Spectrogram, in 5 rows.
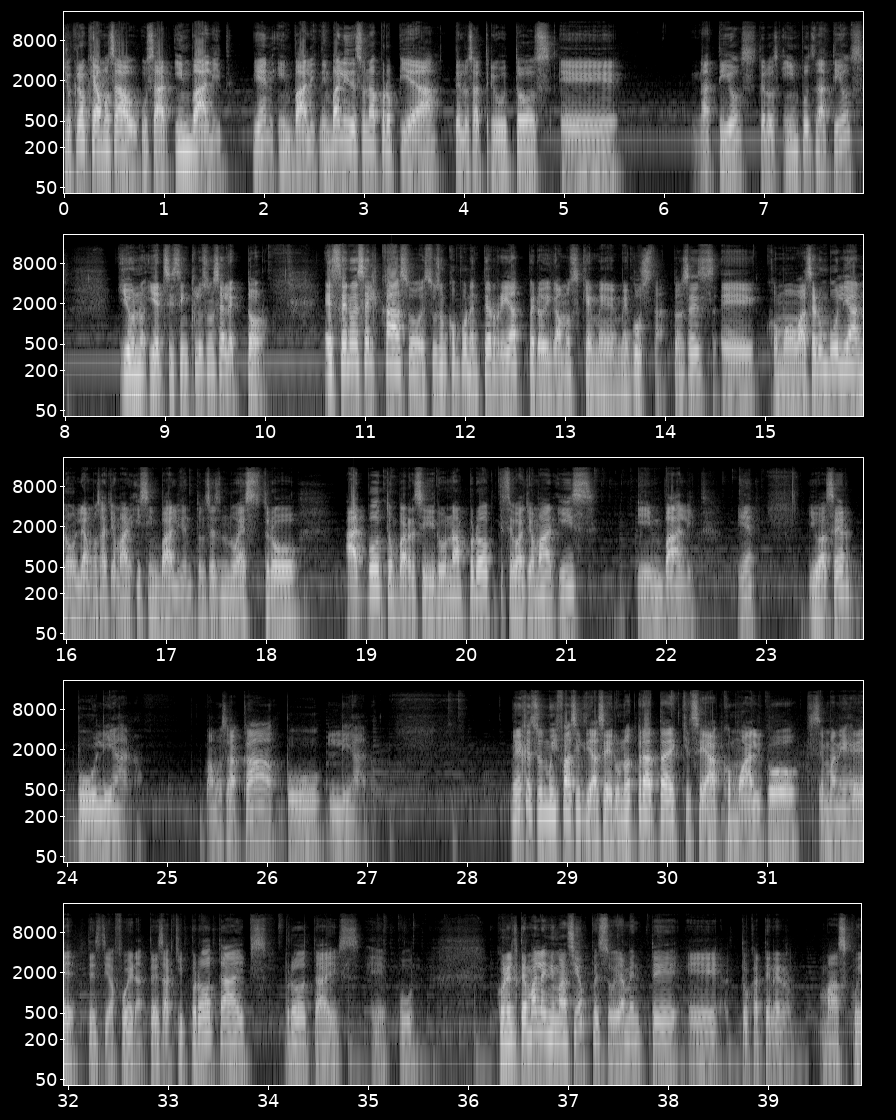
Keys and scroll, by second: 20.0 Return, 21.2 shift+i, 22.6 alt+shift+Left, 23.0 super+c, 28.4 super+v, 29.2 super+z, 29.9 Return, 30.1 super+v, 30.4 shift+;, 30.7 space, 33.0 shift+p, 34.0 Return, 35.7 super+s, 37.2 alt+shift+f, 37.7 super+s.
